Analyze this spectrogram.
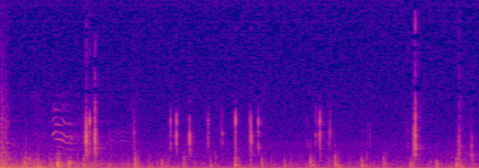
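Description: Footsteps thud steadily on a wooden floor in an echoing hall.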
